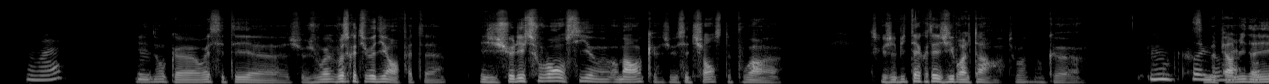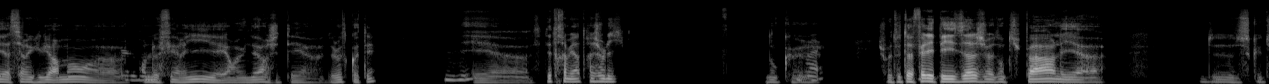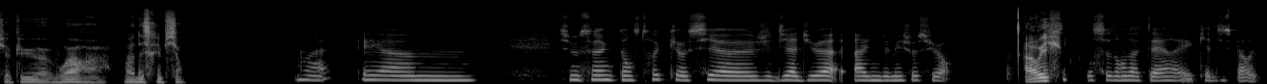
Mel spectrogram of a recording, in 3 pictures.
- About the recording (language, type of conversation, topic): French, unstructured, Quelle est ta meilleure expérience liée à ton passe-temps ?
- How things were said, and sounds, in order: unintelligible speech; other noise; tapping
